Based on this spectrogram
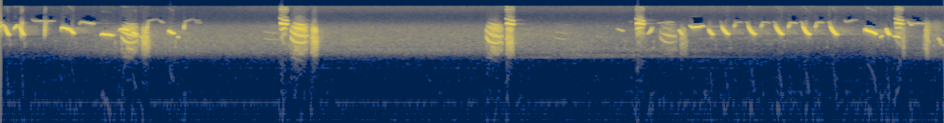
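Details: Lesser spotted woodpecker feeding its young, heard as bursts of sharp, high squeaky notes separated by quiet gaps, then a closing series of quick rising chirps repeated in a tight row.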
